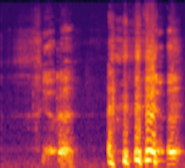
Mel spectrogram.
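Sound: imitated hiccups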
